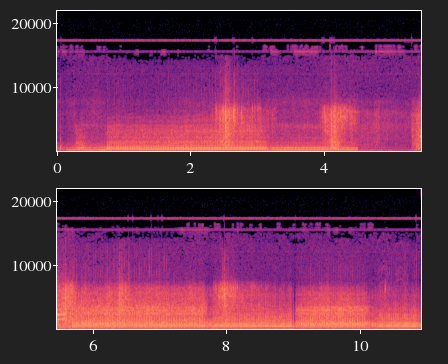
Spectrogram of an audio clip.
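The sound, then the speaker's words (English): A sedan's engine roars as the car speeds down a long hill, swerving now and then. The loud, continuous drone shifts in pitch, dips briefly midway and then surges back, with a few sharp bursts cutting through. “The sedan is now piling down a long hill, swerving periodically to avoid joining traffic.”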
